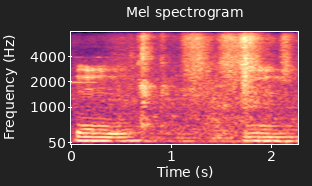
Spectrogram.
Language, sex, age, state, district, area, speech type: Maithili, male, 60+, Bihar, Madhubani, rural, spontaneous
